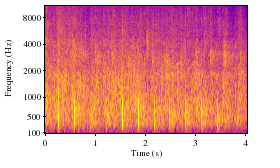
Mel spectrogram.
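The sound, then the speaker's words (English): A church audience applauding two centenarians in a dense, steady wash of clapping, with one pair of hands keeping an even beat that cuts through the crowd. No one speaks. “are centenarians who are here worshiping with us today, and I'm just going to pause to give you a round of applause.”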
